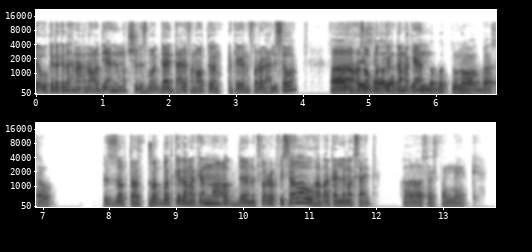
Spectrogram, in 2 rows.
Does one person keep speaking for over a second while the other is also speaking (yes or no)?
yes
